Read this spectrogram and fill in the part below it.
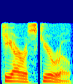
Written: chiaroscuro

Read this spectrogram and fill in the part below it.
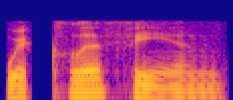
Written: Wycliffian

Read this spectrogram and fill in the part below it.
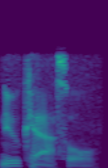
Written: Newcastle

